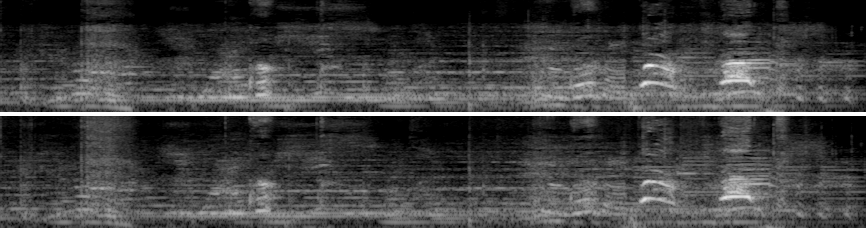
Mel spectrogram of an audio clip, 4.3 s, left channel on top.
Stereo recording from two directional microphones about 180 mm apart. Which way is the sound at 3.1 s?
65° right (ahead or behind).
